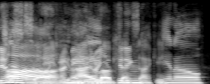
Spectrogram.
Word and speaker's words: Psaki: I mean, I love Jen Psaki. You know, anybody with a silent P, especially with she should open the sushi place, right?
